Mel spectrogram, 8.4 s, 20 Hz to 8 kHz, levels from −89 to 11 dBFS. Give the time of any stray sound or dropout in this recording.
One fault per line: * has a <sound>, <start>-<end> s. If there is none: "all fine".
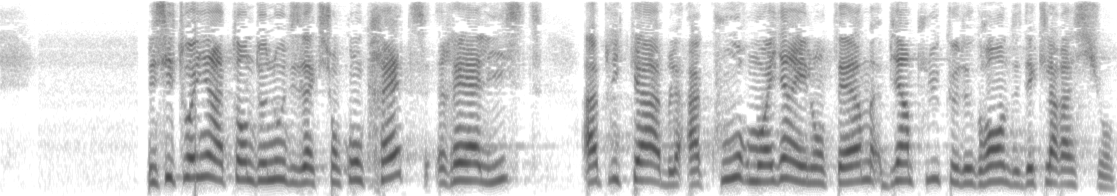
all fine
